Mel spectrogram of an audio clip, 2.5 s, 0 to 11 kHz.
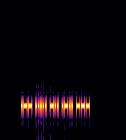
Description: Morse code, heard as a keyed tone, about 47 wpm, 700 Hz. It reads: W5DLO
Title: USA Call Signs - 6x Character Spacing - 50wpm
